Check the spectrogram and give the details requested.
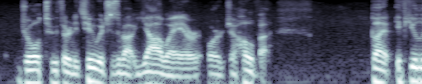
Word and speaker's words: Yahweh: Yahweh, or it's pronounced Yahweh. But it definitely wasn't Jehovah. It might've been Yehovah, but it wasn't Jehovah because there's no J in Hebrew. There's just no J sound in the language at all.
